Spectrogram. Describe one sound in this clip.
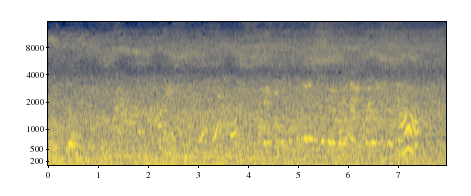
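A fountain splashes steadily nearby.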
